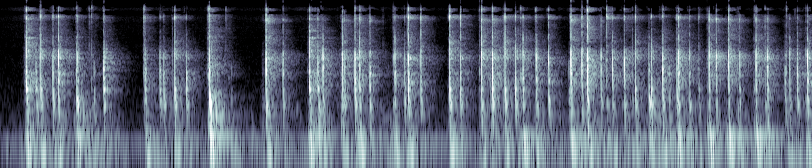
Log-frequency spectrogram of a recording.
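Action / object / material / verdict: tap / mechanical keyboard with PBT plastic keycaps / plastic / none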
